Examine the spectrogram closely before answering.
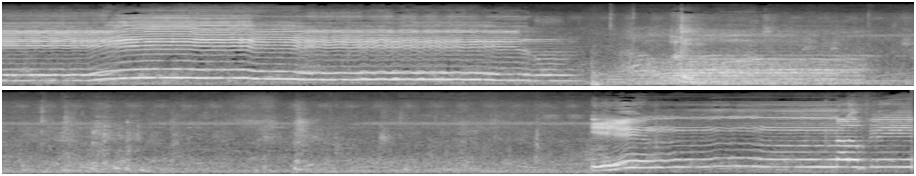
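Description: A young man chants a long, drawn-out melody through a microphone, echoing loudly.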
